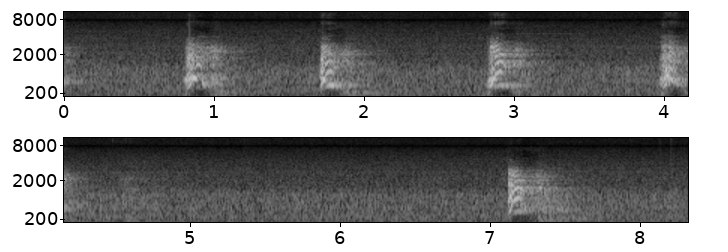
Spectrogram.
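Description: A small dog barking: five sharp barks, the first four about a second apart, then a pause of about three seconds before one more near the end.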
